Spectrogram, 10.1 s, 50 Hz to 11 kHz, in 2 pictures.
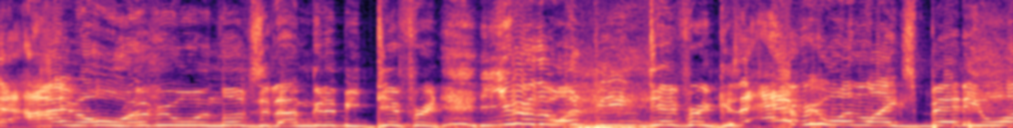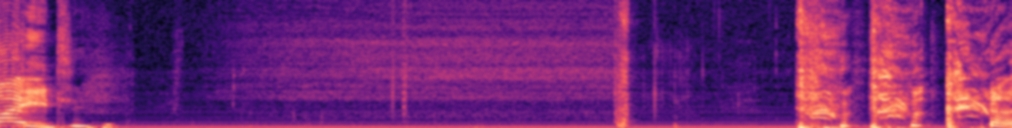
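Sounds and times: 
low electrical hum: 0:00.0 - 0:10.1
speech: 0:00.3 - 0:05.7
person coughing: 0:09.0 - 0:10.1.

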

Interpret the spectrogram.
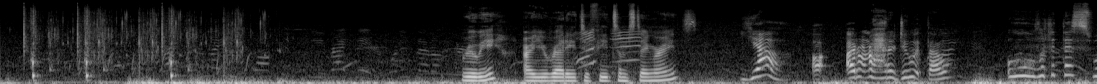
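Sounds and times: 
water splashing beside a small boat as people swim: 0:00.2 - 0:02.9
speech: 0:04.6 - 0:10.9.

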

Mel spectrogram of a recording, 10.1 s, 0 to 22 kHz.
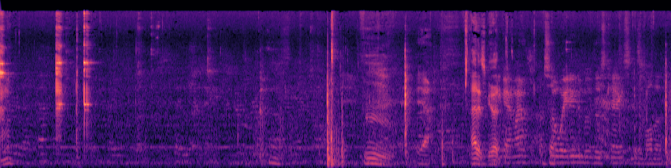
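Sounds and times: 
glasses clinking in a toast: 0:00.0 - 0:00.2, 0:00.8 - 0:01.5
murmur of voices: 0:00.0 - 0:10.0
room noise: 0:00.0 - 0:10.0
speech: 0:05.5 - 0:05.8, 0:06.4 - 0:10.0.

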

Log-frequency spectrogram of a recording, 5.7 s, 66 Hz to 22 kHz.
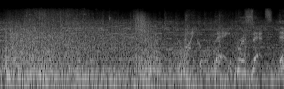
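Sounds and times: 
explosion sound effect roaring with crackling rumble: 0:00.1 - 0:04.0
speech: 0:05.0 - 0:05.6.

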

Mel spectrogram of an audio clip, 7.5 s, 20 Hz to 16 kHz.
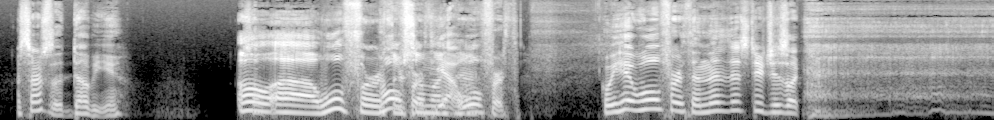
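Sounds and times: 
speech: 0:00.2 - 0:01.0, 0:01.8 - 0:06.4
person imitating a man's snore with their voice during a car trip: 0:06.0 - 0:07.4.

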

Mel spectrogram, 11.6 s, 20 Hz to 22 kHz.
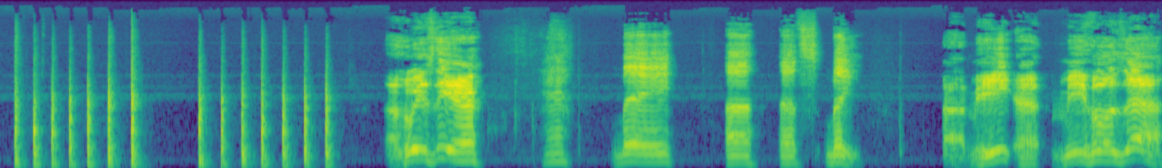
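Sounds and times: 
knocking on a door: 0:00.1 - 0:03.5
speech: 0:04.0 - 0:08.7, 0:09.4 - 0:11.6.

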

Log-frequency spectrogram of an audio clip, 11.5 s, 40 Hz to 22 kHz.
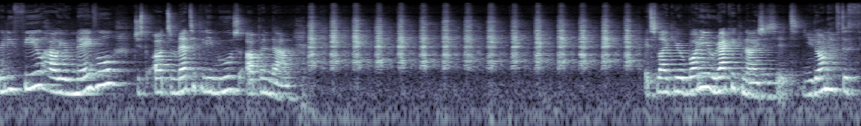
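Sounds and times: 
speech: 0:00.1 - 0:04.3, 0:08.6 - 0:11.4
person panting rapidly with tongue out like a puppy: 0:04.0 - 0:08.7.

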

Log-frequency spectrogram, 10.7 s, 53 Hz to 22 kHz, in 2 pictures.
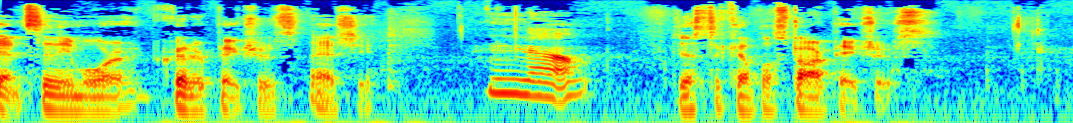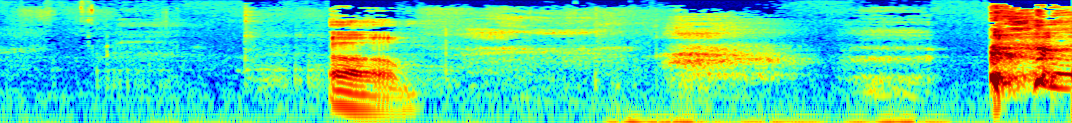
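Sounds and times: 
speech: 0:00.0 - 0:05.2, 0:07.0 - 0:07.5
person coughing harshly: 0:10.3 - 0:10.7.

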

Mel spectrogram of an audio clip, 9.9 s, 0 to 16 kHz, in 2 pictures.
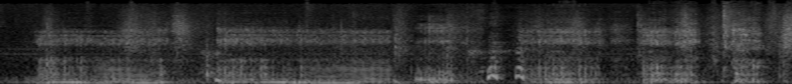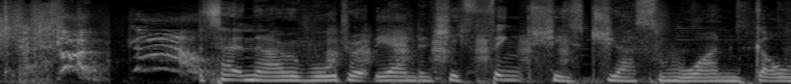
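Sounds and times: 
female dog growling playfully while playing tug with a ball: 0:00.2 - 0:05.3
speech: 0:06.3 - 0:09.8
laughter: 0:06.7 - 0:08.7.

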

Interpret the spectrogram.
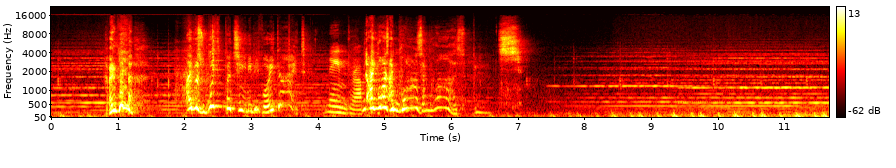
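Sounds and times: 
speech: 0:00.8 - 0:01.4, 0:02.0 - 0:07.1
sustained droning hum: 0:07.4 - 0:11.6
doubled heartbeat from two hearts: 0:07.5 - 0:11.6.

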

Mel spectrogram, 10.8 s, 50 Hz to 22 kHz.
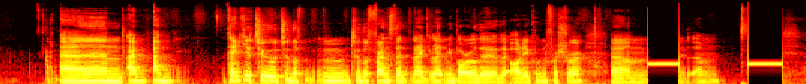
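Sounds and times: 
speech: 0:00.8 - 0:02.3, 0:03.0 - 0:09.7
high-pitched censor bleep: 0:08.6 - 0:09.1, 0:10.0 - 0:10.4.

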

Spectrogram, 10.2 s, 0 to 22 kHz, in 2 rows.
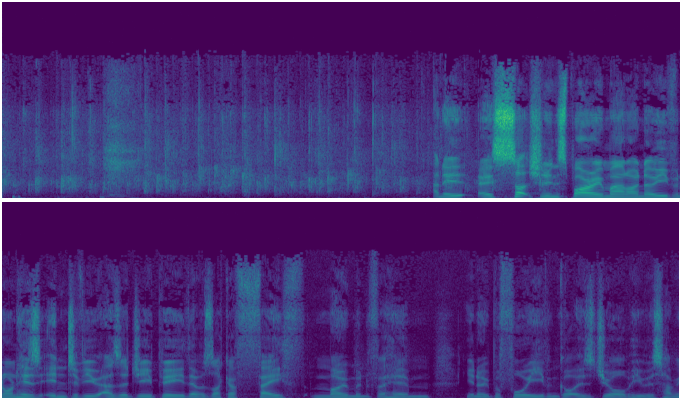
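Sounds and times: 
crowd clapping: 0:00.0 - 0:03.9
speech: 0:03.2 - 0:10.1.

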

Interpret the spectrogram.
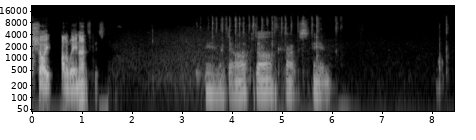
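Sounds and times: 
speech: 0:00.1 - 0:01.5, 0:03.5 - 0:06.2
typing a search on a computer keyboard: 0:03.4 - 0:06.2.

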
